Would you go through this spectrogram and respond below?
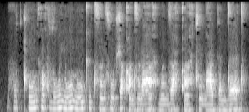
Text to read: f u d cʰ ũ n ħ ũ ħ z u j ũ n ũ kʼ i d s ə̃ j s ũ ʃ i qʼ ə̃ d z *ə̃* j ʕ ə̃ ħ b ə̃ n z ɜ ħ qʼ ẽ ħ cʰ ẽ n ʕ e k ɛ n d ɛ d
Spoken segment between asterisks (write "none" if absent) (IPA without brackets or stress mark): ə̃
